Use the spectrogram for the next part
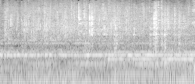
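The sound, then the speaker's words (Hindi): Water from a village hand pump, worked by a woman at night, pours out in a steady, continuous splash, moderately loud, with a faint steady hum underneath and no voices. “यही सोचते हुए वो अभी हैंडपंप के पास से गुजर ही रहा था जब रमेश को हैंडपंप चलने की आवाज साफ साफ सुनाई दी”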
